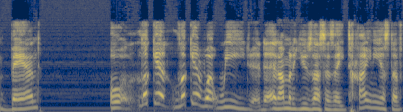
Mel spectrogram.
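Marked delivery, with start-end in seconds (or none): none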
